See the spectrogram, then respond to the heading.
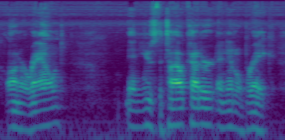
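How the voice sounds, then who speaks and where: This is a man speaking with a fairly low pitch. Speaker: knapping craftsman demonstrating tools. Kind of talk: tutorial. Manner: loud; halting, many fillers.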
